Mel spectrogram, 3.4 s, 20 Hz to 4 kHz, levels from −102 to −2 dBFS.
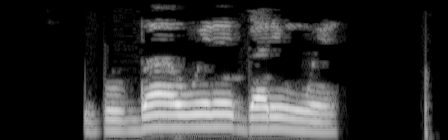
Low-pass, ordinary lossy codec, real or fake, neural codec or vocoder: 3.6 kHz; MP3, 16 kbps; real; none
